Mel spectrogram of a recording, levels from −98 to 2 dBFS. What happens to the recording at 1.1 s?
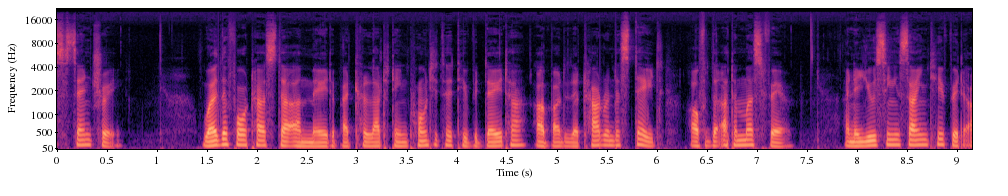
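CD scratch ticks run from 0.33 to 1.61 s: a disc blemish defeats error correction once per revolution, giving nine short ticks, the longest about 4 ms, through the speech.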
